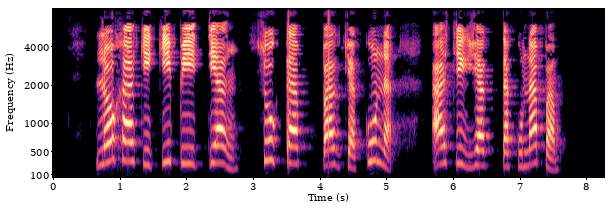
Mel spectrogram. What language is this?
Loja Highland Quichua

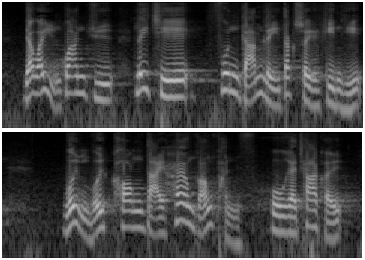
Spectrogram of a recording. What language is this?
Cantonese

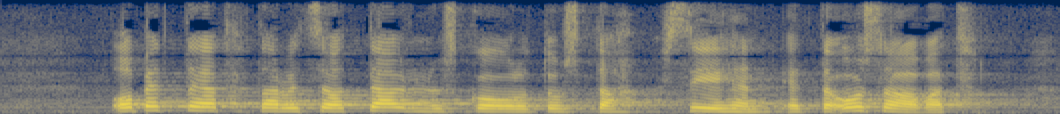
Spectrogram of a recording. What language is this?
Finnish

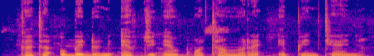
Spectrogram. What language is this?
Luo (Kenya and Tanzania)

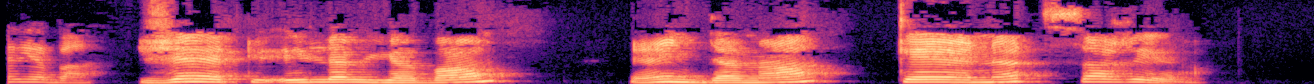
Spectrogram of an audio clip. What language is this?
Arabic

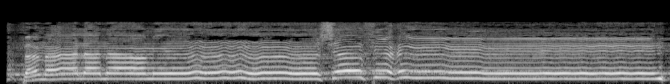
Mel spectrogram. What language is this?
Arabic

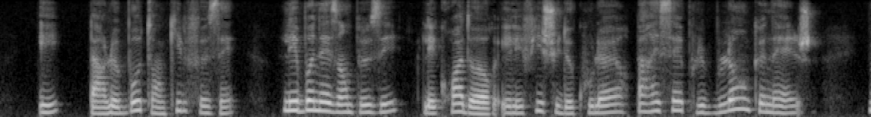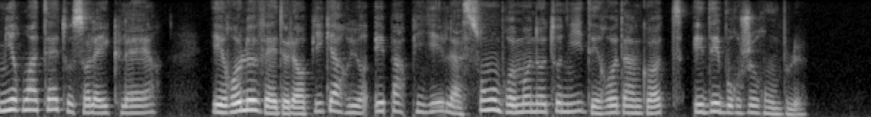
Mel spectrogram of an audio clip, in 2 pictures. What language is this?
French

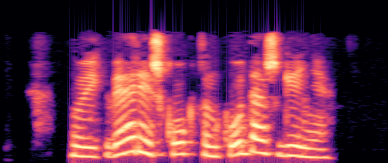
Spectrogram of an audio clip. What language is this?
Western Mari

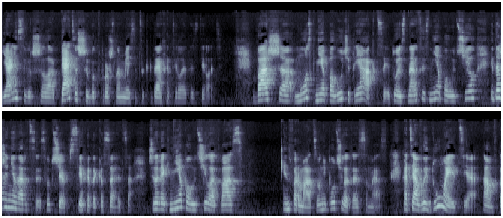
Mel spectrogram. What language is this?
Russian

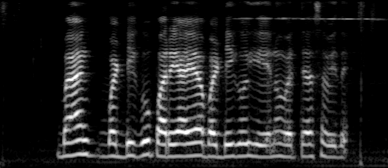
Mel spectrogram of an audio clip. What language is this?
Kannada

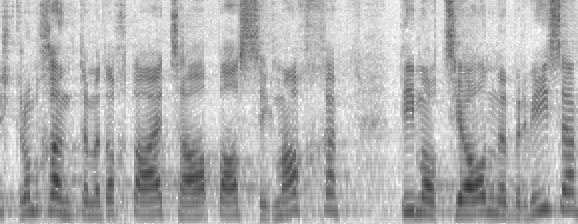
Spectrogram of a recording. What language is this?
Swiss German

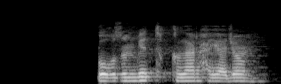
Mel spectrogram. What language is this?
Uzbek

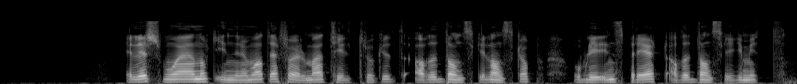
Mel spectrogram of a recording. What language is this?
Norwegian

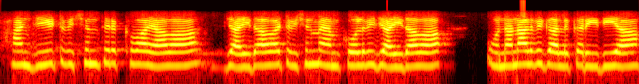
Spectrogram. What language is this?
Punjabi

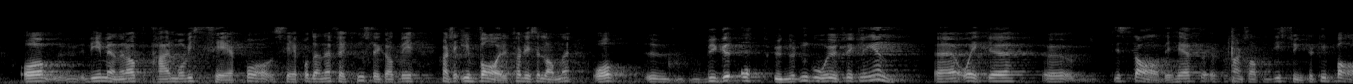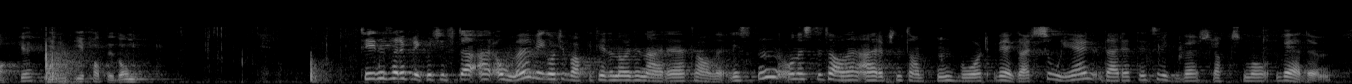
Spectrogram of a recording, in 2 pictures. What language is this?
Norwegian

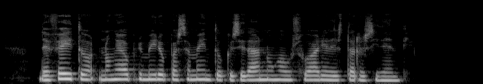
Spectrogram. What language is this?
Galician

